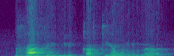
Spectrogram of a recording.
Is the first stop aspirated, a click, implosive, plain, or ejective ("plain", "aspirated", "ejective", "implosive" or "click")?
implosive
